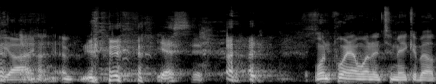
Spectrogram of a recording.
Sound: laughter

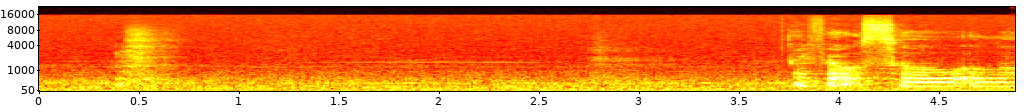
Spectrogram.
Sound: Sylke scoffs

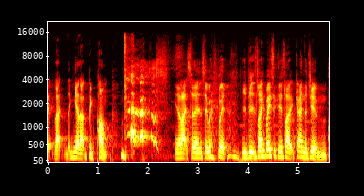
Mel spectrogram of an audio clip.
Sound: JJ laughing

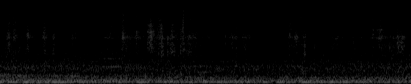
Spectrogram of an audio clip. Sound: gloves rustling

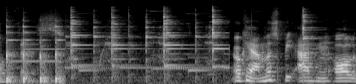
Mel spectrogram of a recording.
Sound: glass tapping

